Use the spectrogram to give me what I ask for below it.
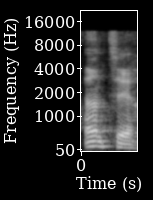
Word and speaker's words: inter: donc P de a inter b Ce cette espèce de N on va le prononcer Inter et donc on va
